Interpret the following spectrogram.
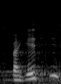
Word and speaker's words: spaghetti: là aussi petite réflexion la prononciation change et pourquoi parce que la longue change en français c'est la syllabe finale donc spaghetti ça devient spaghetti pizza devient pizza ça nous plaise ou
